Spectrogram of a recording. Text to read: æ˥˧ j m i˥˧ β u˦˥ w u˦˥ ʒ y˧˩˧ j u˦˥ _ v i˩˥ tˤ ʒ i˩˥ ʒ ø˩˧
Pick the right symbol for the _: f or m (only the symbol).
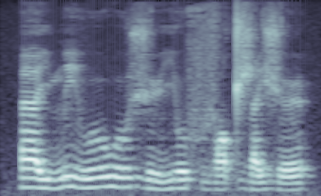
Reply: f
